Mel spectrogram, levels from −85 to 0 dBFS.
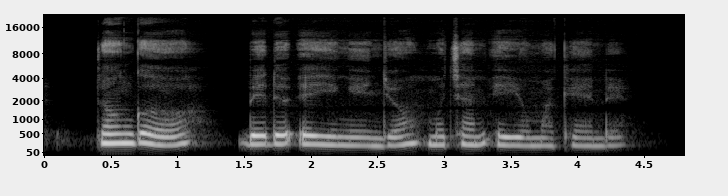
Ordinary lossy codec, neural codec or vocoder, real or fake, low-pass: none; none; real; none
